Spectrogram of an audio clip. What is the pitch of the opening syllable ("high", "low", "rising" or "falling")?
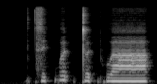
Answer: rising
